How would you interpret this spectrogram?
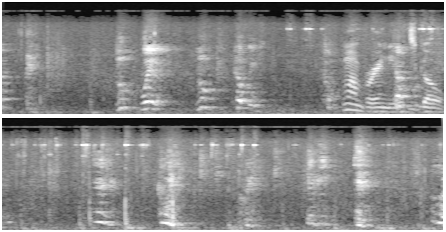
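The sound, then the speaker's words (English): A dog whimpers and lets out short, high yips in a restless run of cries, with some rustling and shuffling movement around it. “Why don't you walk the dog?”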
